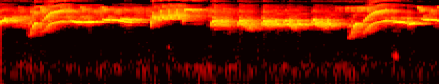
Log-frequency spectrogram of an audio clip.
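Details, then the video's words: Oriental magpie-robin pouring out a luxurious isian-filled song: rising swooping whistles, steady warbled stretches and a bright upslurred whistle near the end, loud and continuous. "kacer gacor isian mewah"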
